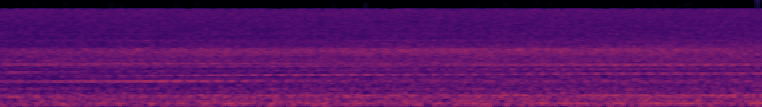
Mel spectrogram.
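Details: Newly installed Fantastic Fan roof vent in an RV, fitted without removing old vent, just powered up at lowest setting: steady, even whir with a few clean tones over low rumble, no knocks or rubbing; healthy.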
